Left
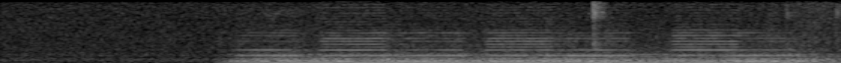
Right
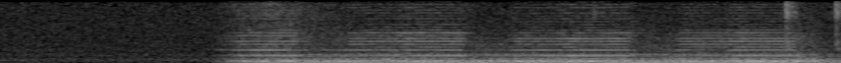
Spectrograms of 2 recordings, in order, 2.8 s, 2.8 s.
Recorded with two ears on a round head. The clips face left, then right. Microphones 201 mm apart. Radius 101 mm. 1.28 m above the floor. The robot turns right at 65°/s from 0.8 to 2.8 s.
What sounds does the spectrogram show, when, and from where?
Only background noise.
